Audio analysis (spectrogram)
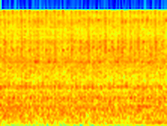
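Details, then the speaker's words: Kia Soul after drive belt replacement, checked from underneath: a steady idle with a smooth hum and no squeal or chirp from the belt drive; the noise is gone. "review natin kung okay na lahat. So, sa ilalim, yun, okay na mga boss, wala nang ingay."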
